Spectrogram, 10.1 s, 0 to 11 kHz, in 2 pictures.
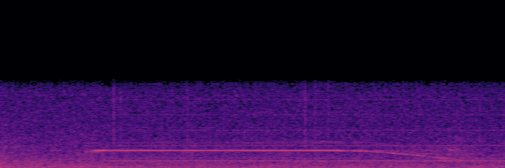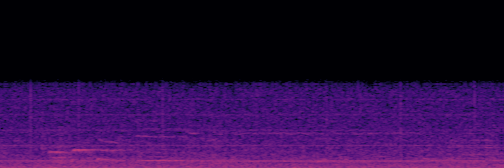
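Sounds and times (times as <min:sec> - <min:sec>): lower steady tone: 0:00.0 - 0:10.0.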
